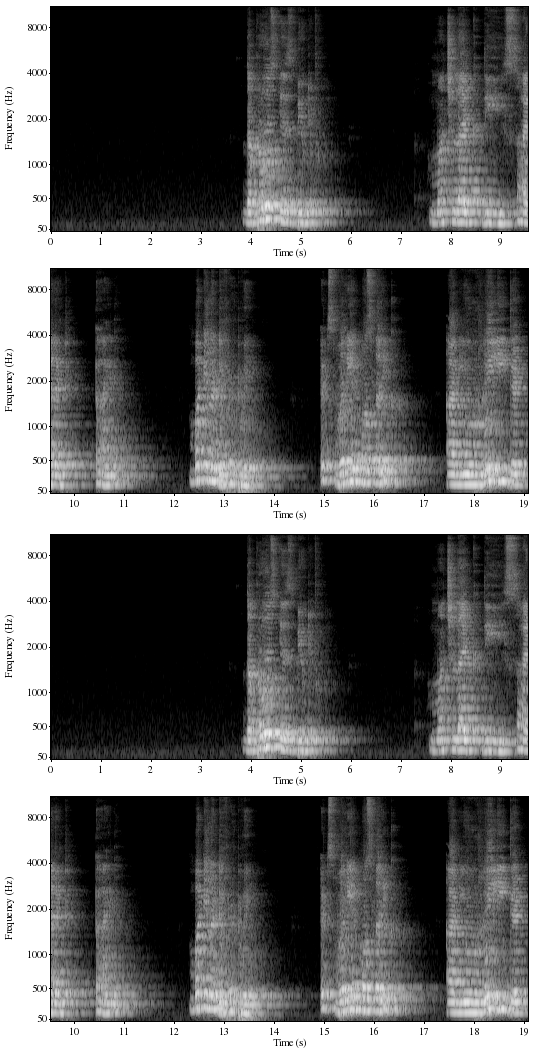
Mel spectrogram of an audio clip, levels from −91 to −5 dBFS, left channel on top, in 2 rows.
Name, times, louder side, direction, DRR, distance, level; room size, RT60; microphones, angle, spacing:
voice 1, 3.8-5.3 7.6-9.8 10.4-10.9 12.3-13.6 14.9-16.3 17.4-18.9, equal, 5° right, -5 dB, 1.0 m, -21 dB
8.3 x 3.6 x 4.0 m, 1.5 s
head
